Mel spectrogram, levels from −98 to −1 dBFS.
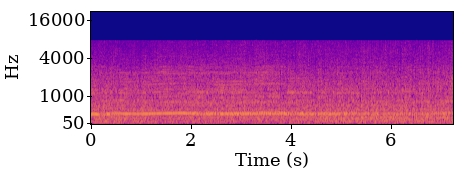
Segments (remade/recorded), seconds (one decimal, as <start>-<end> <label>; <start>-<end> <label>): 0.0-0.6 remade; 0.6-2.0 recorded; 2.0-7.2 remade

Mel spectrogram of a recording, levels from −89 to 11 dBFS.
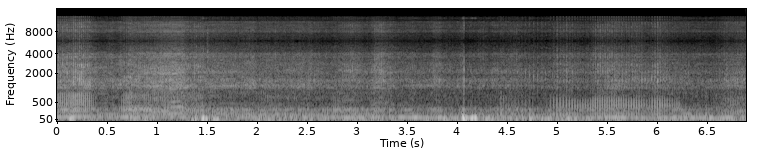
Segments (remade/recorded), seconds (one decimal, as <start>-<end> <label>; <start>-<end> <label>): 0.0-6.9 recorded

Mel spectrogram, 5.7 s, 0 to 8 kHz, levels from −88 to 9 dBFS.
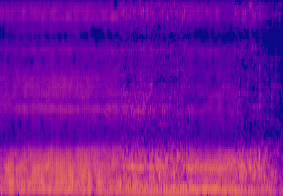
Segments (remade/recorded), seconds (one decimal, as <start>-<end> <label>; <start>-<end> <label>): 0.0-2.4 remade; 2.4-3.8 recorded; 3.8-4.7 remade; 4.7-5.7 recorded

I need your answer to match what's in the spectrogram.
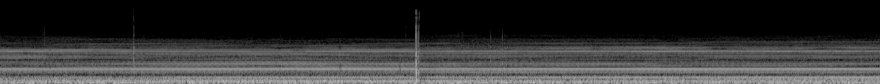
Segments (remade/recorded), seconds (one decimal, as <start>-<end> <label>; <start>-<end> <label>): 0.0-8.8 recorded

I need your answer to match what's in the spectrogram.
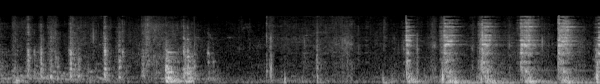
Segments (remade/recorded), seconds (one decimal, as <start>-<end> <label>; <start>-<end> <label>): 0.0-2.8 recorded; 2.8-5.4 remade; 5.4-6.0 recorded

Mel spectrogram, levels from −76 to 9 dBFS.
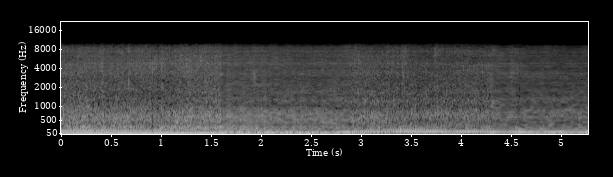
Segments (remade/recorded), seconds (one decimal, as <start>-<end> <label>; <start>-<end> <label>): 0.0-1.6 recorded; 1.6-2.9 remade; 2.9-4.3 recorded; 4.3-5.3 remade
